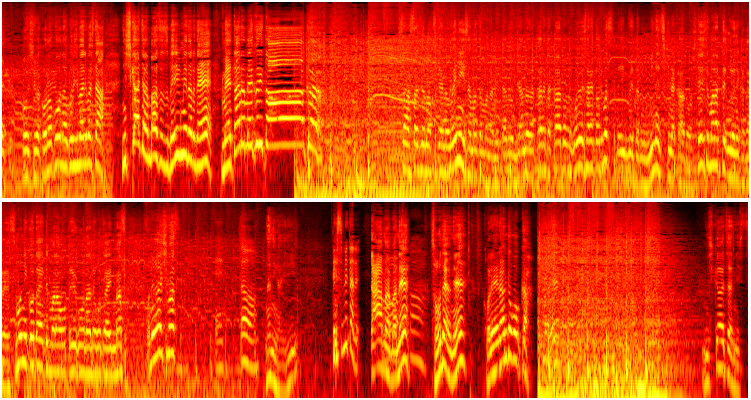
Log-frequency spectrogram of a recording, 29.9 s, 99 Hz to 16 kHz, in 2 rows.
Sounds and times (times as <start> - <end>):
Music: 0.0 - 2.3, 5.9 - 21.2, 25.6 - 29.2
Speech: 8.0 - 18.5, 22.4 - 26.2, 29.0 - 29.8.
